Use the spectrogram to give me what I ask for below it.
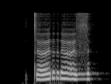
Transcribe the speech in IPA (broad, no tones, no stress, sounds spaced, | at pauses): t ɐ r ɐ z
